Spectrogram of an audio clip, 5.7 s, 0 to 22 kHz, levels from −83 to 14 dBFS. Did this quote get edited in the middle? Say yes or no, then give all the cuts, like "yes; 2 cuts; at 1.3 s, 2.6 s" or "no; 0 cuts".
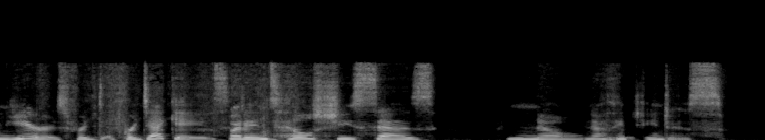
yes; 2 cuts; at 1.6 s, 4.5 s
